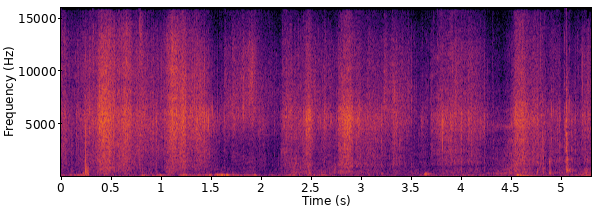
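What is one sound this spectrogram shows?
Boots crunch through dry leaves.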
